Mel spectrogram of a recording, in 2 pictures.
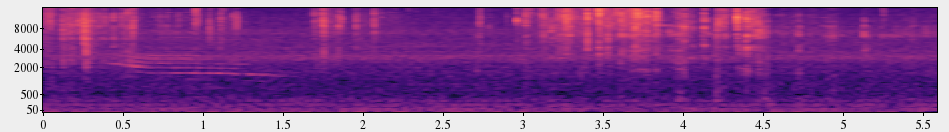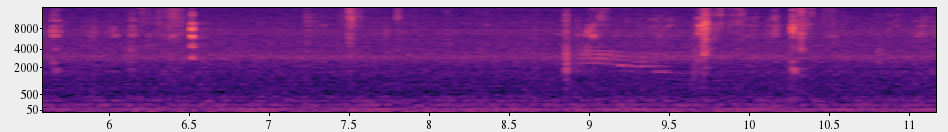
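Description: Quiet chewing of crisp seasoned laver sheets, with small crunchy clicks now and then, over a steady low room hum.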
